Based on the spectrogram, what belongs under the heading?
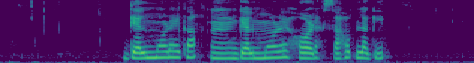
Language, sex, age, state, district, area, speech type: Santali, female, 18-30, West Bengal, Bankura, rural, spontaneous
